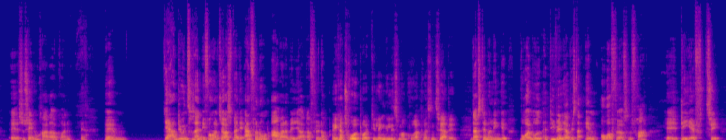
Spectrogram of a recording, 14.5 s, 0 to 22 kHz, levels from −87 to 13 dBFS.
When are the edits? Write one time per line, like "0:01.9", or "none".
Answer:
0:06.6
0:09.4
0:11.7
